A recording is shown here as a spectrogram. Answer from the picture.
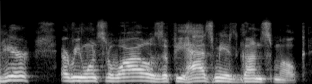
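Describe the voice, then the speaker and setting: A man talks at a very fast pace. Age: 60s. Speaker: online show guest. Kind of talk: casual chat.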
